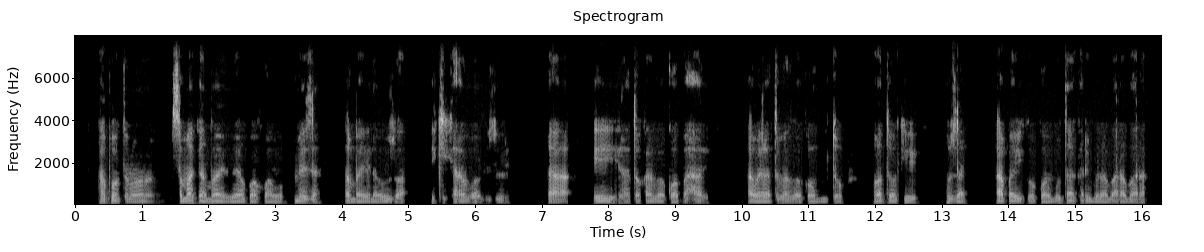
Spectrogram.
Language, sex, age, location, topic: Swahili, male, 36-49, Wajir, finance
